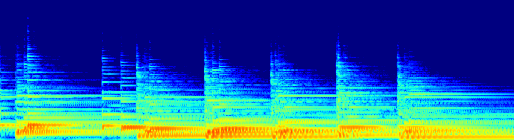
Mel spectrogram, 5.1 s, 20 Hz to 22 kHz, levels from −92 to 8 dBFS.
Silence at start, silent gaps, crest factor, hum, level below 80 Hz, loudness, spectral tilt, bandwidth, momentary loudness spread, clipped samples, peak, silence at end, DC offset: 0 s; none; 16 dB; none; -32 dBFS; -19 LUFS; -11.5 dB/octave; 5.2 kHz; 10 LU; under 0.1%; -2 dBFS; 0 s; under 0.1%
